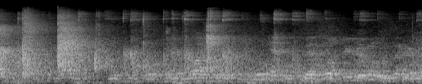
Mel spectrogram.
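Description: Sharp clicks of a celluloid table tennis ball bouncing, a few times early on, over background voices.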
